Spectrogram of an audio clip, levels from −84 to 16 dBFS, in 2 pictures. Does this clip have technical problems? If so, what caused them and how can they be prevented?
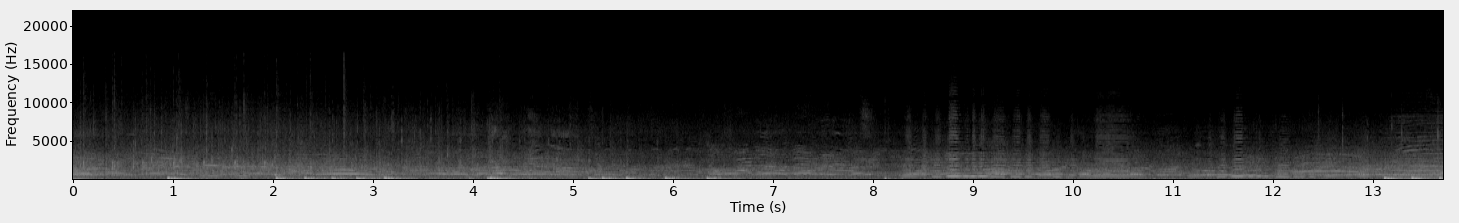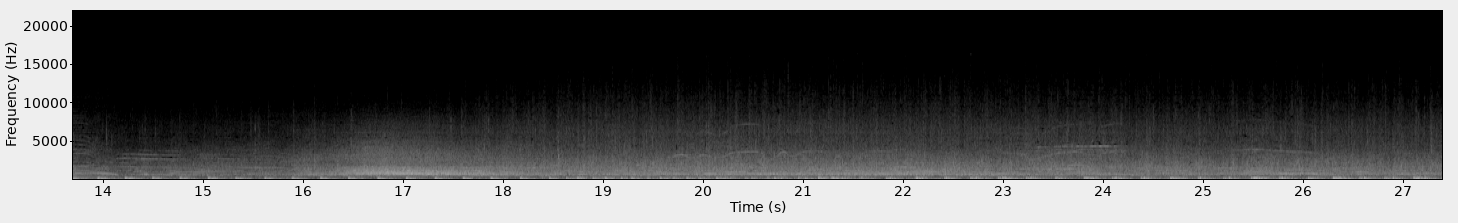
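Yes. At 0.31 s the sound drops out abruptly for about 11 ms, too short to register as silence, so it comes across as a tick or dip. It is a block of digital silence: a run of zeros, which fits a 512-sample buffer, played in place of the audio, either because the output buffer was not filled in time or because a calculation produced invalid numbers. Preventing it means giving the audio thread enough buffer headroom and priority, and catching invalid values before they reach the output.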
